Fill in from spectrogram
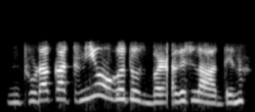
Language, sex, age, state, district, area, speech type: Dogri, female, 18-30, Jammu and Kashmir, Udhampur, rural, conversation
